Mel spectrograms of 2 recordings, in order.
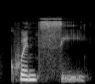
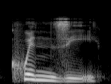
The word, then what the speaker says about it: Quincy: country would call it quincy with a s but in boston it's pronounced with a z quincy i don't know why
